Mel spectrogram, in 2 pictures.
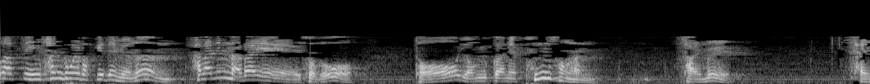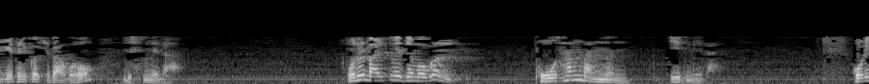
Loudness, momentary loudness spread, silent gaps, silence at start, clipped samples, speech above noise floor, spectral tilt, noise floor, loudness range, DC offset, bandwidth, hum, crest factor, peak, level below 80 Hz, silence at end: -19 LUFS; 20 LU; none; 0 s; under 0.1%; 26 dB; -10 dB/octave; -44 dBFS; 5 LU; under 0.1%; 3.9 kHz; none; 20 dB; 0 dBFS; -50 dBFS; 0 s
